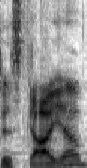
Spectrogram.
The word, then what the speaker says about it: Disgaea: I know it's pronounced Disgaea, but I like to say the wrong way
